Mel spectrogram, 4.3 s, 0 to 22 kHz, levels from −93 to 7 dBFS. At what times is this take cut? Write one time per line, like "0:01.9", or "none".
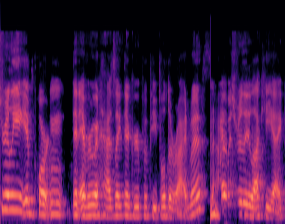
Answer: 0:03.2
